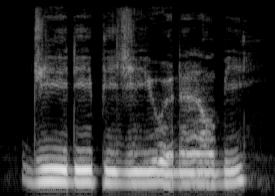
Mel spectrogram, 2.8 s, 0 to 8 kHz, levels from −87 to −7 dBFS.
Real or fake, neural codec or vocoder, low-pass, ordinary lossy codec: fake; codec, 16 kHz, 16 kbps, FreqCodec, larger model; 7.2 kHz; none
